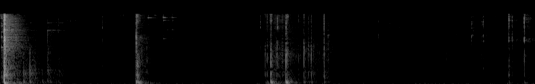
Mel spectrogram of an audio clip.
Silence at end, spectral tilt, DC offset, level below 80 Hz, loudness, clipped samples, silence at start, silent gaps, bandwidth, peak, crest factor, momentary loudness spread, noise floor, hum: 2.45 s; 0 dB/octave; under 0.1%; -58 dBFS; -35 LUFS; under 0.1%; 0 s; none; 11.5 kHz; -2 dBFS; 36 dB; 17 LU; -80 dBFS; none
